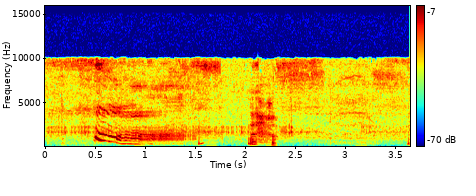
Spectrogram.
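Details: Two pet dogs, Sofia and Isabel, sit waiting in a van that would not start on their daily drive. One gives a long whine that slides downward from high to low, then a shorter, rougher whimper follows. Quiet engine-like hum underneath.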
